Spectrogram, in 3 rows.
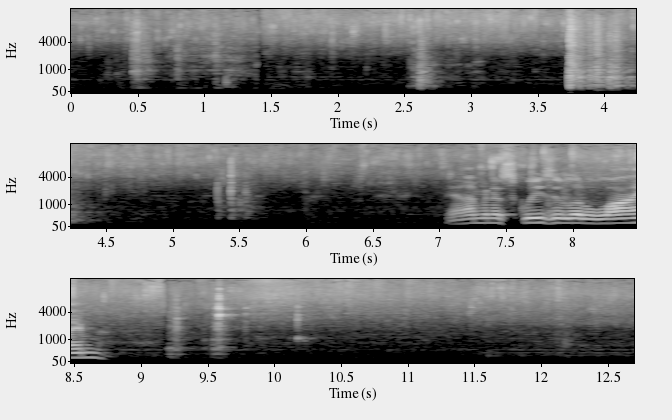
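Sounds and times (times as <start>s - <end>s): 
frying and stirring in a wok: 0.0s - 12.6s
walnuts and garlic sizzling in a wok: 0.0s - 12.6s
speech: 7.1s - 8.8s.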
